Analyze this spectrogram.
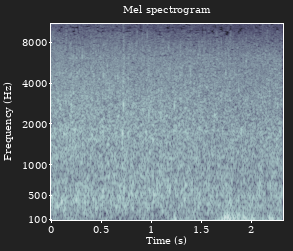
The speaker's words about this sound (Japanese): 浅瀬をジャブジャブ川に入りながら涼みながら川の中にいますちょっと水の音が聞こえますかね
